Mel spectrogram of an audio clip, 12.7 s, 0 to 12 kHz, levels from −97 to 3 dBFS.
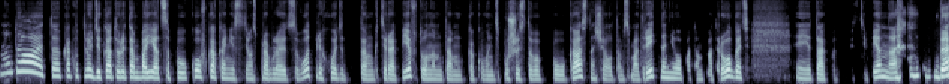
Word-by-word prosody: Ну 350 +4 -4
да, 405 -3 +8
это 250 -4 -1
как 240 -1 -4
вот 230 0 -10
люди, 225 -5 +3
которые 200 -2 +3
там 200 -1 +3
боятся 190 -2 +3
пауков, 190 +4 -1
как 200 -4 +1
они 165 -2 -3
с - - -9
этим 155 -1 -9
справляются. 155 -2 -4
Вот 230 +7 -1
приходят 165 -3 -6
там 145 -2 -4
к 145 - -18
терапевту, 160 - -1
он 150 0 -4
им 145 -1 -8
там 140 -3 -5
какого-нибудь 140 -1 -10
пушистого 150 -2 -4
паука, 155 - +2
сначала 155 -7 -8
там 140 0 -14
смотреть 165 - 0
на 200 - 0
него, 180 -2 -1
потом 150 -2 -13
потрогать, 190 +6 +1 0.6
и 160 -2 -5
так 150 -3 0
вот - - -26 0.3
постепенно. 190 +3 +2 0.5
Да. 230 +5 +9
175 Hz, 180 wpm, -23 LUFS, 150-210 Hz, 0.6 s, Да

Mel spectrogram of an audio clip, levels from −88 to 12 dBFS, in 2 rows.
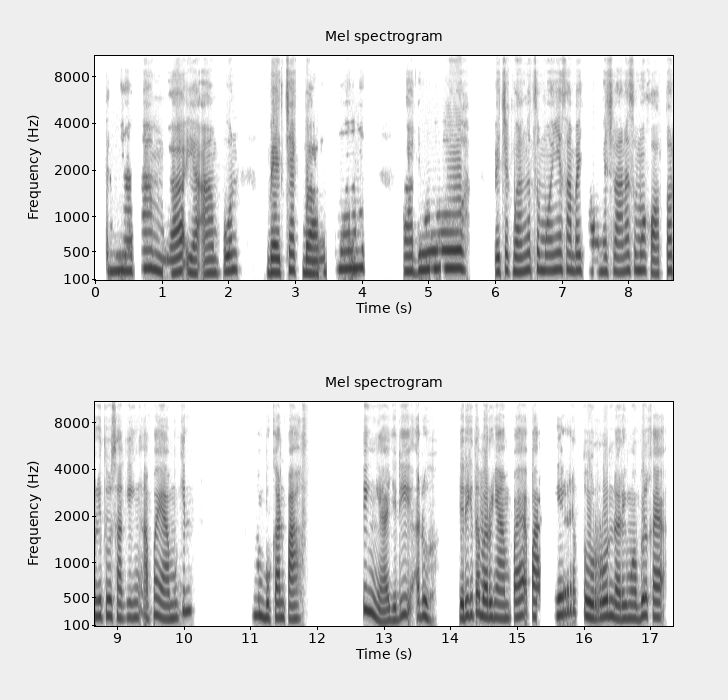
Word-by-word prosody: Ternyata 220 +2 -2
Mbak 200 -1 +1
ya 190 -2 +1
ampun, 195 +5 -1 0.5
becek 200 +3 +2
banget, 195 +1 +1 1.2
aduh 255 +4 +4 0.5
becek 205 +1 -1
banget 215 +3 0
semuanya 230 0 0
sampai 225 -1 -1
celana-celana 210 0 -4
semua 230 -1 0
kotor 190 +3 -2
gitu 235 +1 +1
saking 210 0 -4
apa 245 +5 -3
ya, 195 -2 0
mungkin, 295 +10 -3 0.9
mmm, 240 -1 +1
bukan 210 +1 +1
paving 195 0 -4 0.9
ya, 155 - -1
jadi 240 - -2
aduh. 220 -3 +1 0.4
Jadi 225 +4 +4
kita 280 - -2
baru 215 -1 +5
nyampe 210 +3 0
parkir, 240 +4 +1 0.2
turun 220 +1 +5
dari 195 0 +2
mobil 200 +5 +2
kayak, 220 -2 0
215 Hz, 120 wpm, -19 LUFS, 200-235 Hz, 1.2 s, baru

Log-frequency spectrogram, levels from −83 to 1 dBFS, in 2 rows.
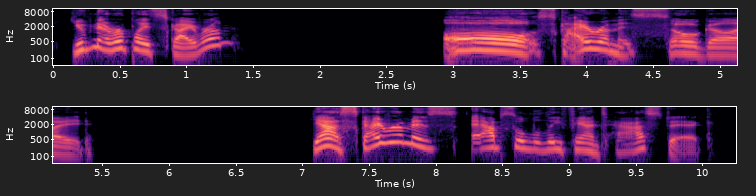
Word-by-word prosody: You've 210 +7 -3
never 245 -3 +2
played 225 -7 -2
Skyrim? 240 - -1 1.7
Oh, 205 -6 +5
Skyrim 230 -7 0
is 130 - -11
so 160 -1 -4
good. 135 -4 -4 1.7
Yeah, - - +8
Skyrim 375 -1 +2
is 225 -7 -3
absolutely 200 -2 -4
fantastic. 175 -5 -8
200 Hz, 80 wpm, -24 LUFS, 165-230 Hz, 1.7 s, Yeah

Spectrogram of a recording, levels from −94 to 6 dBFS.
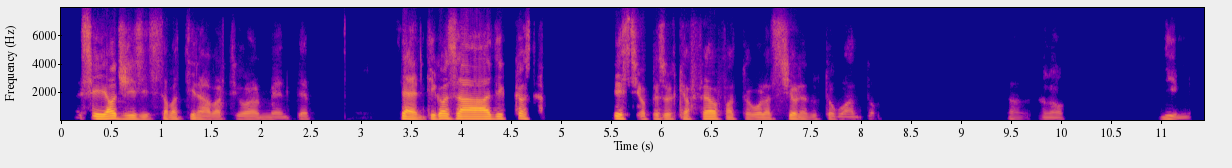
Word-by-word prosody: Sì, 165 -6 +3
oggi 125 -6 +4
sì, 105 -4 -10
stamattina 115 +1 -7
particolarmente. 100 -1 -12 0.9
Senti, 125 0 +3
cosa 150 -2 +6
di 145 +1 -1
cosa 155 -7 -2 0.7
sì, - - +3
sì, - - -9
ho - - -6
preso - - -8
il - - -8
caffè, 135 0 -2
ho 130 - +2
fatto 115 -2 -11
colazione 110 +2 -5
e - - -13
tutto 100 +1 -16
quanto. 90 -1 -18 1.3
Tan 115 -4 -25
però 100 0 -19 1.0
dimmi. 100 -5 -13
110 Hz, 125 wpm, -19 LUFS, 100-135 Hz, 1.3 s, cosa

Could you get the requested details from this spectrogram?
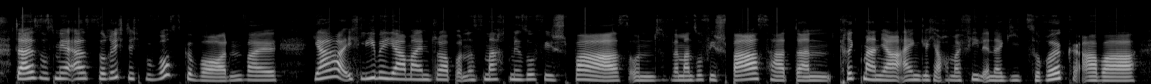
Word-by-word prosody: Da 260 +1 +8
ist 295 0 -2
es 270 0 -8
mir 270 -1 +1
erst 270 +1 0
so 255 - -1
richtig 285 -2 -5
bewusst 330 - -4
geworden, 190 -2 -1
weil 200 -1 0 0.3
ja, 305 +5 +4
ich 245 - -7
liebe 290 +2 0
ja 255 -3 +3
meinen 225 -1 -1
Job 220 -1 -2
und 180 +2 -6
es 210 +2 -9
macht 235 0 -3
mir 220 -1 -4
so 230 +1 -4
viel 220 -2 -8
Spaß 195 -5 +3
und 185 +2 -7
wenn 195 0 -5
man 195 0 -1
so 215 +1 -7
viel 210 -1 -7
Spaß 230 +6 +4
hat, 190 -1 0
dann 180 0 -1
kriegt 265 +1 -4
man 215 -3 +3
ja 190 -1 +4
eigentlich 205 0 -2
auch - - -9
immer 190 -1 -5
viel 220 +1 -6
Energie 185 +1 -5
zurück, 220 +9 0
aber 180 -1 +3
210 Hz, 215 wpm, -27 LUFS, 190-255 Hz, 0.3 s, Da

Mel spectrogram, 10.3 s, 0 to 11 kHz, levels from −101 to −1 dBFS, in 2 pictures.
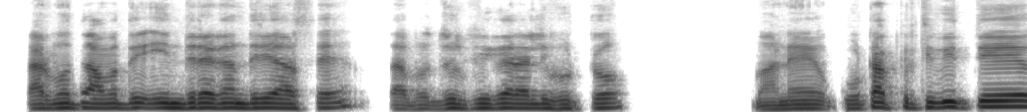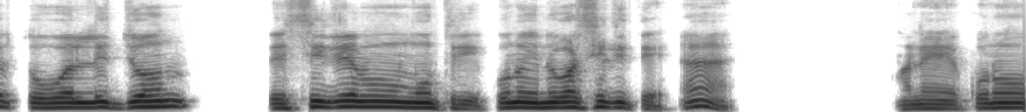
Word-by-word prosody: তার 120 - -3
মধ্যে 135 0 -1
আমাদের 135 +1 -2
'ইন্দিরা 140 +1 +3
গান্ধী' 135 0 +1
আছে, 140 +3 -7 0.3
তারপর 110 0 -9
'জুলফিকার 130 +2 -1
আলী 125 0 -1
ভুটো'। 130 +2 -4 0.8
মানে 105 +3 -4 0.2
গোটা 120 +6 0
পৃথিবীতে 150 +4 +1 0.3
৪৪ 145 +2 +3
জন 165 +1 +5 0.5
প্রেসিডেন্ট 155 +7 +1
এবং 165 0 +4 0.2
মন্ত্রী 130 -4 +1 0.2
কোন 140 - +3
ইউনিভার্সিটিতে, 150 +1 +2 0.2
হ্যাঁ? 170 -1 -1 0.9
মানে 120 +2 -4 0.2
কোন 135 +1 0
135 Hz, 135 wpm, -20 LUFS, 125-150 Hz, 0.9 s, জন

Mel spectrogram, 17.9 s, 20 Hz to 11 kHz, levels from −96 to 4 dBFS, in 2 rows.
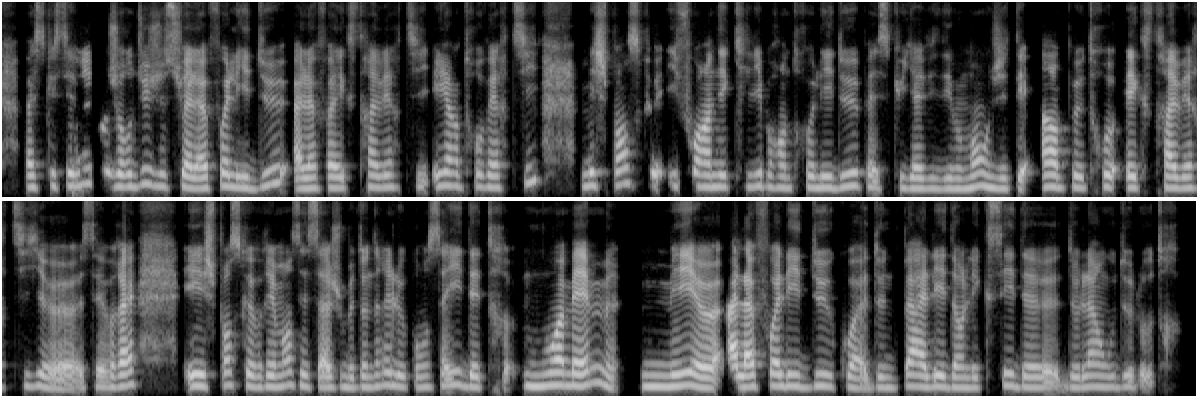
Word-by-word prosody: Parce 195 -1 -2
que 215 - -6
c'est 215 +1 -1
vrai 225 +5 -3
qu'aujourd'hui 210 +2 -1
je 210 -2 -4
suis 200 +1 -1
à 185 - +6
la 175 - +5
fois 210 +4 0
les 190 -2 0
2- 220 +10 -3
à - - +3
la 180 +1 +3
fois 185 +1 +1
extravertie 195 +1 -5
et 220 +2 0
introvertie- 200 +5 -4 0.3
mais 220 +2 0
je 225 0 +2
pense 240 - -1
qu'il 430 - -4
faut 220 - -2
un 200 -1 +4
équilibre 200 0 -4
entre 190 +1 -4
les 185 0 0
2 205 +4 -1
parce 220 - -4
qu'il 185 - -9
y 180 - +1
avait 175 0 -1
des 170 +1 -4
moments 180 +5 -1
où 200 - 0
j'étais 175 -1 -3
un 200 0 +5
peu 190 -1 -3
trop 200 +2 -2
extravertie, 185 0 0
heu, - - +2
c'est - - -2
vrai 195 +4 +4 0.4
et 200 0 +4
je 190 - 0
pense 215 0 -2
que 200 - -1
vraiment 190 +3 0
c'est 205 -2 -3
ça: 180 - +1
je 185 - -5
me 170 - -3
donnerai 190 +4 -2
le 190 -2 -1
conseil 180 +5 -3
d'être 185 -2 -3
moi-même 205 +1 +4 0.2
mais, 190 +1 +4
heu, 170 -2 +7
à - - +9
la 185 +1 +8
fois 195 +1 +2
les 195 -1 0
2 195 +2 -3
quoi, 180 -1 -1
de 175 - -5
ne 170 - -6
pas 195 +2 +3
aller 185 0 +3
dans 175 -1 0
l'excès 175 +4 -4
de 175 -1 0
de 180 -2 -6
l'un 185 +1 0
ou 180 - -5
de 190 +2 -5
l'autre. - - -9
195 Hz, 260 wpm, -23 LUFS, 180-205 Hz, 0.4 s, à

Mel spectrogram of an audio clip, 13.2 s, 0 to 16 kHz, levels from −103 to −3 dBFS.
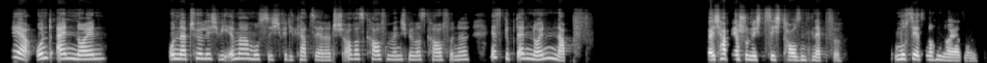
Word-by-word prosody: Ja, 310 -8 +4
und 290 +3 +3
einen 280 +1 +4
neuen 255 +3 +2 0.8
und 260 - +2
natürlich, 270 +1 +1
wie 230 -1 -8
immer, 275 +1 0
musste 250 -2 -4
ich 225 - -6
für 245 - -7
die 210 - -12
Katze 210 0 -5
ja 195 - -3
natürlich 190 0 -5
auch - - -2
was 260 0 -4
kaufen, 240 -1 -2
wenn 220 0 -7
ich 230 - -10
mir 225 - -5
was 225 +1 -7
kaufe, 210 -1 -4
ne? 225 +2 -6 0.3
Es 175 0 -3
gibt 270 - -7
einen 280 -1 +3
neuen 260 +5 +1
Napf. 175 0 -3 1.6
Weil 210 - +11
ich 245 - +2
habe 270 -1 +7
ja 245 - +4
schon 240 -1 0
nicht 215 -2 +1
zigtausend 205 -2 0
Näpfe. 175 -2 -4 0.6
Und 240 - -5
musste 255 +1 +4
jetzt 235 - +3
noch 215 0 -1
'n 220 - -3
neuer 175 -3 +2
sein. 155 -2 -12
235 Hz, 200 wpm, -24 LUFS, 210-260 Hz, 1.6 s, Weil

